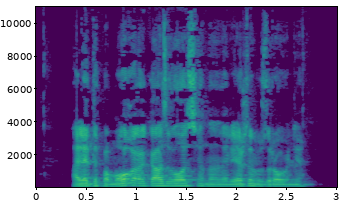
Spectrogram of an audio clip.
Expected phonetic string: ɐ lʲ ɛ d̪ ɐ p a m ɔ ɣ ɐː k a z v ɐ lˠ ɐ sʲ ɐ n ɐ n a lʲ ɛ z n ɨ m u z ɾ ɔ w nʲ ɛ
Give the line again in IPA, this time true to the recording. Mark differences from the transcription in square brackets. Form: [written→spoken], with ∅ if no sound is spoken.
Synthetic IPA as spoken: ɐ lʲ ɛ d̪ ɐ p a m ɔ ɣ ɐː k a z v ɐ lˠ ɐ sʲ ɐ n ɐ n a lʲ ɛ [z→ʐ] n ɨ m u z ɾ ɔ w nʲ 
